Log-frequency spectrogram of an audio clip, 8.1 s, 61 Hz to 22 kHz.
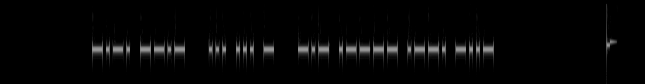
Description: Morse code, heard as a keyed tone, about 28 wpm, 700 Hz. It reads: CQ SST K1PX
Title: K1USN SST QSO Practice - 28wpm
